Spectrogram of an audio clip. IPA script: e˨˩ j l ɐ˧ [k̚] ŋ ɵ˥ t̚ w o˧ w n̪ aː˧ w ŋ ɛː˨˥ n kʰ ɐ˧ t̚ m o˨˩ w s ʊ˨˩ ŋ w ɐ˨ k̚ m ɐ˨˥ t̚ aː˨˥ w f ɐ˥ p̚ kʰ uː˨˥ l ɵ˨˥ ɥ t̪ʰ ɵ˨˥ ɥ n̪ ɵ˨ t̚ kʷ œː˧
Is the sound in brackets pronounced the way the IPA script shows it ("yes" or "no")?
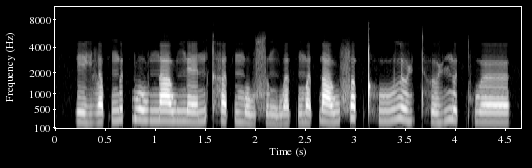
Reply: no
